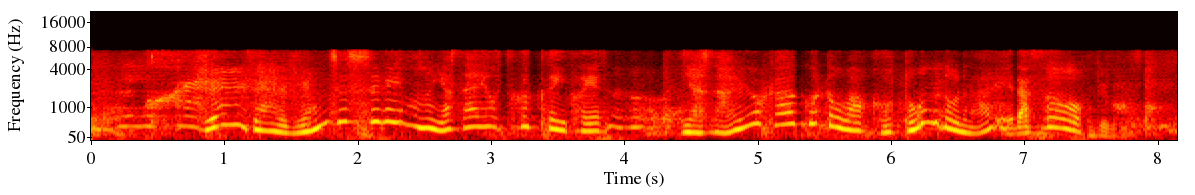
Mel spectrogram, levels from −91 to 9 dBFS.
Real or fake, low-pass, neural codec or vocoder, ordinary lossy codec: fake; 7.2 kHz; codec, 16 kHz in and 24 kHz out, 0.9 kbps, LongCat-Audio-Codec, fine tuned four codebook decoder; none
